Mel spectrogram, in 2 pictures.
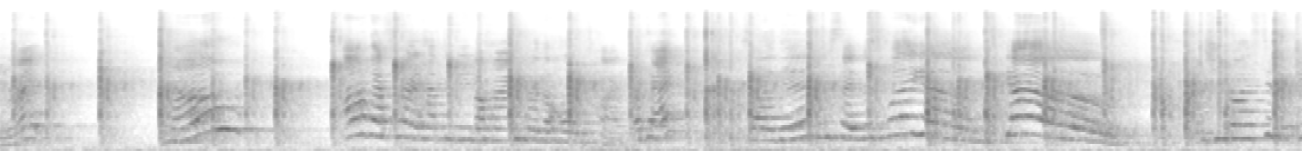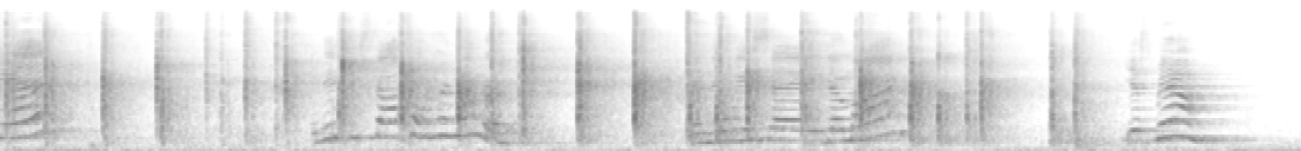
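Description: Hands clapping over and over in a clap-up routine, with sharp claps scattered throughout. Animated, sing-song voices call out over the claps.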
